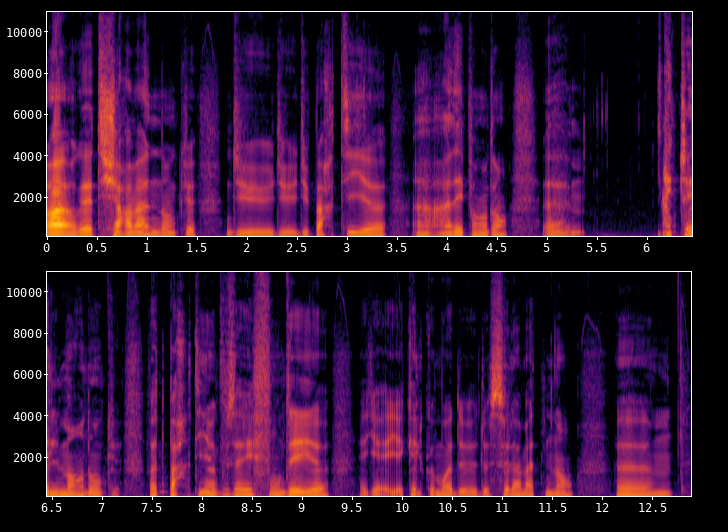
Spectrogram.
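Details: Adult male speaker; normal speech.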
